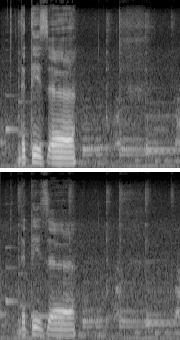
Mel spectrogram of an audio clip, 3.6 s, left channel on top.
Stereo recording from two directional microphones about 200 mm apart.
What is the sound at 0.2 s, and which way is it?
Speech, 30° left (ahead or behind).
